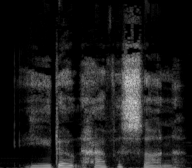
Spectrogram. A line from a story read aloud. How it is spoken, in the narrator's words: said, her voice gentle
